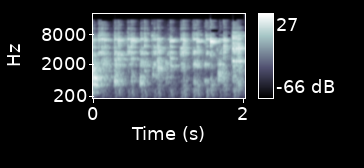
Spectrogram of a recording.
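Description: Fork beating two raw eggs in a ceramic bowl, the metal tines clicking and scraping against the bowl in a quick, even rhythm.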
